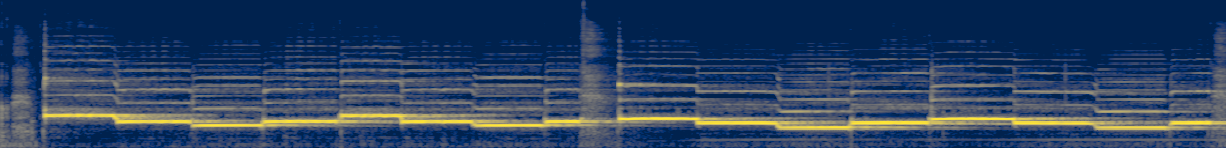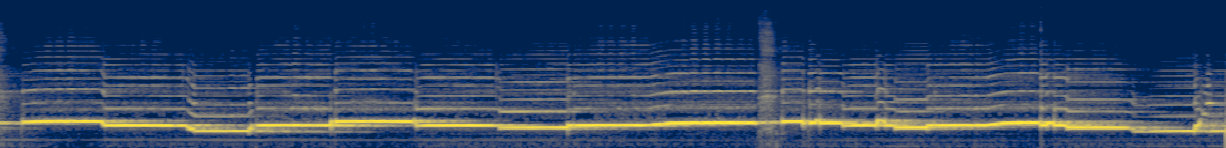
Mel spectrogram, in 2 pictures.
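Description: G minor Native American flute playing a slow, legato warm-up of three-note chord phrases, one clear note at a time, working back down the scale with a few brief pauses between phrases.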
